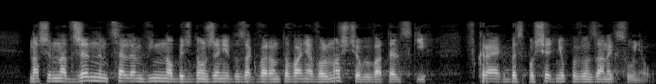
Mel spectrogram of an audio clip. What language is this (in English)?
Polish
